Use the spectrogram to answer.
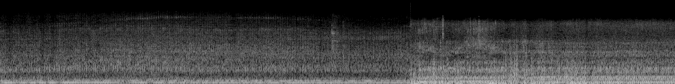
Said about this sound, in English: The four-machine chain reverses, and each tractor retreats carefully from the once quagmire field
